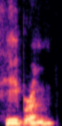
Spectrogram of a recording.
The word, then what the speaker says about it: Hebron: And one difference is the emphasis is usually closer to the beginning. So instead of Hebron, it's Hebron, Hebron, and instead of Canaan, it's Canaan.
